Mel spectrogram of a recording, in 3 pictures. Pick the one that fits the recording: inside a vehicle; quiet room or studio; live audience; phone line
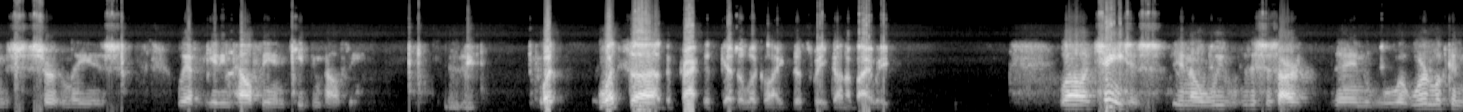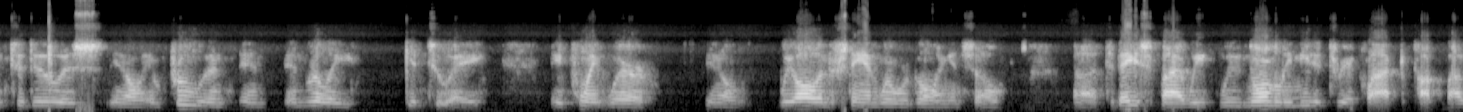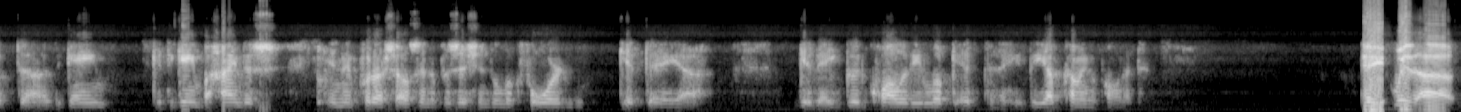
phone line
